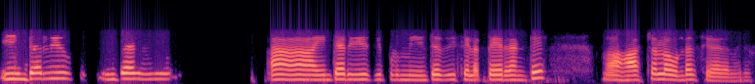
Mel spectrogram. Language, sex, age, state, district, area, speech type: Telugu, female, 45-60, Andhra Pradesh, Visakhapatnam, urban, conversation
